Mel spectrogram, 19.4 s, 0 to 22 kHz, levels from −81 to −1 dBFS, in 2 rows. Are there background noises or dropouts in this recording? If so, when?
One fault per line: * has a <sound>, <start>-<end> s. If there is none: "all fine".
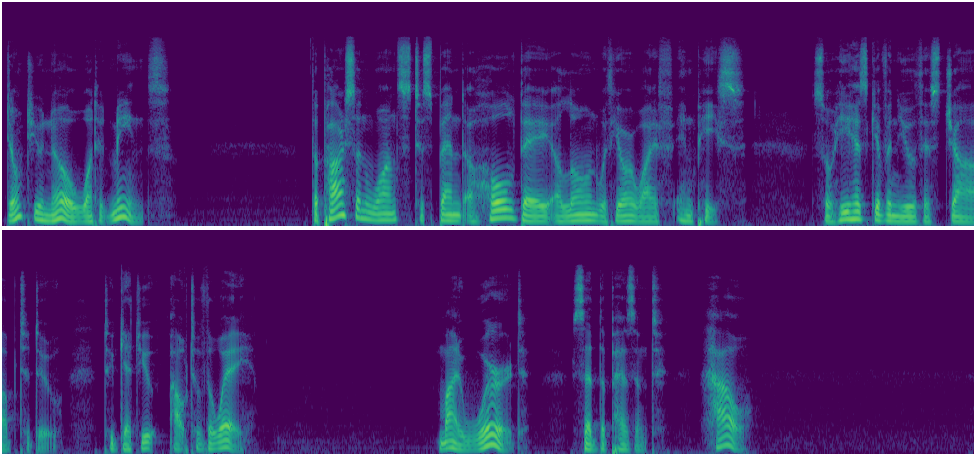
all fine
